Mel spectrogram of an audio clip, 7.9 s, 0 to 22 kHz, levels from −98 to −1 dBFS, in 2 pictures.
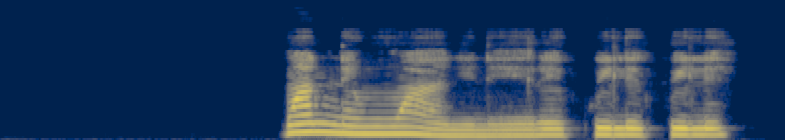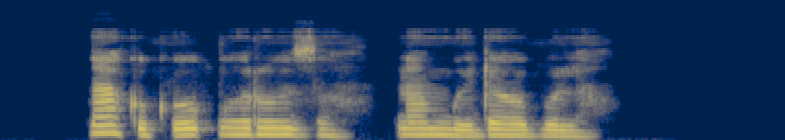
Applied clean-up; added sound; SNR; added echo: neural mask model Resemble Enhance denoiser.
